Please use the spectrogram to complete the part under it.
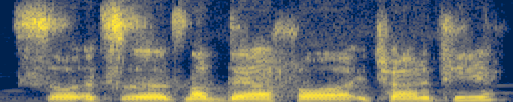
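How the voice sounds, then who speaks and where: A man from Hungary speaks with a Hungarian accent, pausing and restarting often as he hunts for the right word. His voice is mellow and dark, recorded dry, with slightly dull, lo-fi sound from a remote call. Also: a little high, no echo, faint music behind. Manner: halting, searching for words, many restarts. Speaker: guest muralist. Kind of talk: casual interview chat. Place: home, remote video call.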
